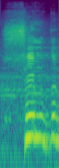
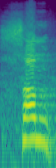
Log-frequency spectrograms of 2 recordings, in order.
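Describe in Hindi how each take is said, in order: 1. पहला स्वर 'i' की आवाज़ है। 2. पहला स्वर 'a' की आवाज़ है। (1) "ये सिमत भी कहा जाता है" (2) "इसका दुरुस्त तलफ़ुज़ समत है। सीन पर ज़बर है"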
